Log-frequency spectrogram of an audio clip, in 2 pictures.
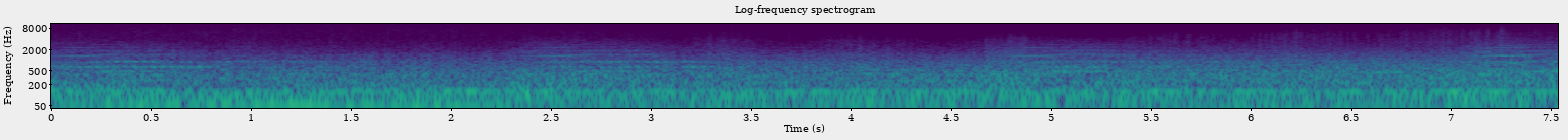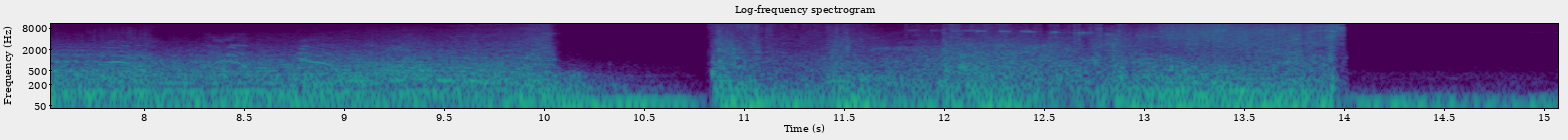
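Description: Strong wind roars and howls outdoors.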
